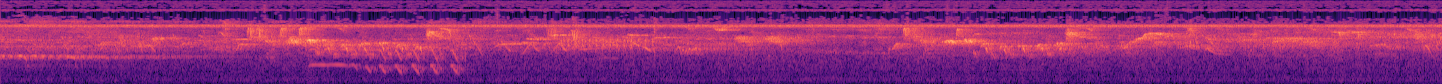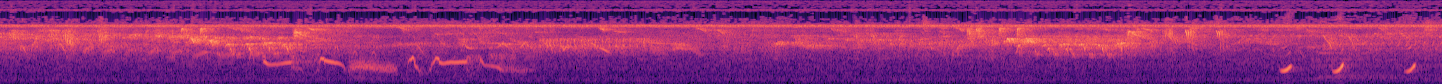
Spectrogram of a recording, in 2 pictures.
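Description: Several songbirds chirping and trilling in a busy, overlapping chorus, over a faint steady high tone. A few sharp, short rising chirps stand out near the end.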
